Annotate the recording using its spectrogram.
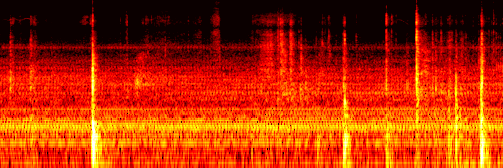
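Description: Cardboard boxes tap and knock on a table.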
